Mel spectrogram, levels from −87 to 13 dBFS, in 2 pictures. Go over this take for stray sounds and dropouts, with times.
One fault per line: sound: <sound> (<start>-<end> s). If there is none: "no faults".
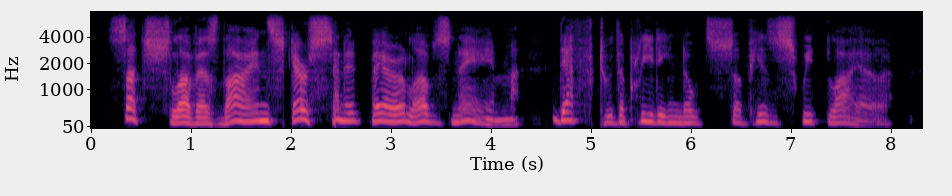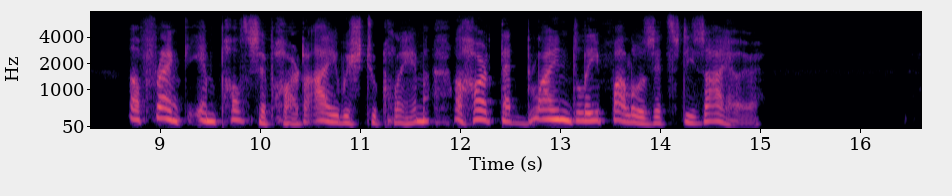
no faults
